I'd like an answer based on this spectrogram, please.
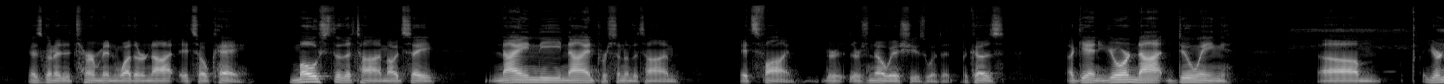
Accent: American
